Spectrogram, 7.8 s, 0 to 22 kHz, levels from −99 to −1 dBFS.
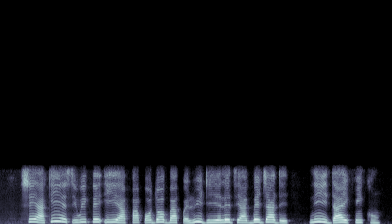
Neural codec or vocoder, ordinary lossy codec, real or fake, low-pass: codec, 24 kHz, 1.2 kbps, DualCodec; Opus, 24 kbps; fake; 5.4 kHz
